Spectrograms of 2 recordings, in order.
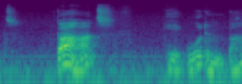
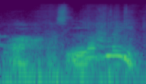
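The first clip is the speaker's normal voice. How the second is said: delighted coo; 14 semitones higher than usual. Real, not acted. Admiring final picture.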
